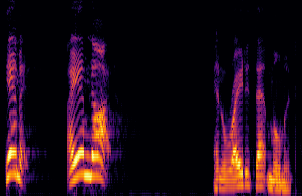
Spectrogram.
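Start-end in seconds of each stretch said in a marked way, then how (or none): 0.1-1.7 much higher and louder angry outburst; mock furious swearing, shouted up high; swearing denial. Peter swearing at his accusers, loud high shout. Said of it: "And he swore".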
